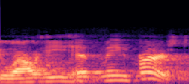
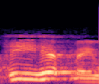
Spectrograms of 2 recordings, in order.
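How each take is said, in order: First: Said in the usual way. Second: Put-on much higher, tattling child; lightly voiced child accusing; complaining kid. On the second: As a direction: tell on him like a little kid. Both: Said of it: "You hear little kids saying".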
